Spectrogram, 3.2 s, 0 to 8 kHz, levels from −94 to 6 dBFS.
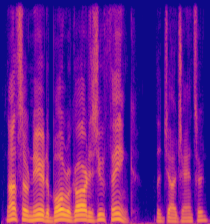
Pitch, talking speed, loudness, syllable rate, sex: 145 Hz, 230 wpm, -16 LUFS, 6.3 syllables/s, male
